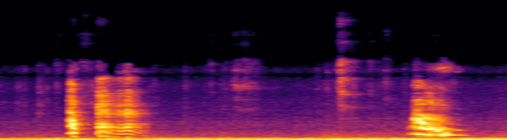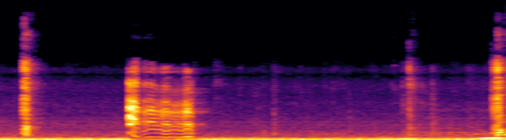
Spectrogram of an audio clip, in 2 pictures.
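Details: Parrot imitating cat sounds: several short, scratchy meow-like cries and clicks scattered through the recording, with a steady room hum underneath.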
